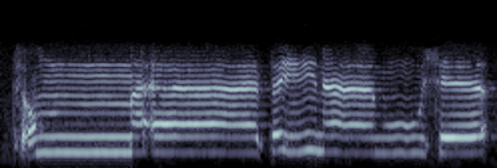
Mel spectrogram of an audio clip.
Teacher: تقف على موسى وتبين أن فيها حال الوقف التقليل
